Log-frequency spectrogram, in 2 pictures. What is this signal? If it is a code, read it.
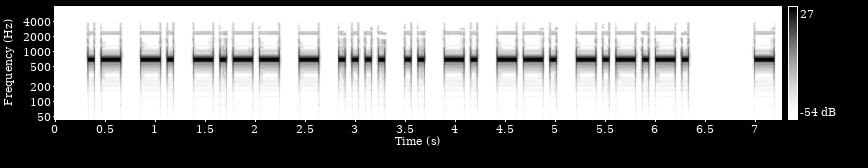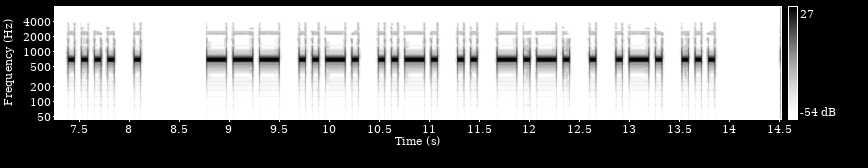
Morse code, heard as a keyed tone, about 18 wpm, 700 Hz. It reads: ANYTHING; THE OFFICERS
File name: 18 WPM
